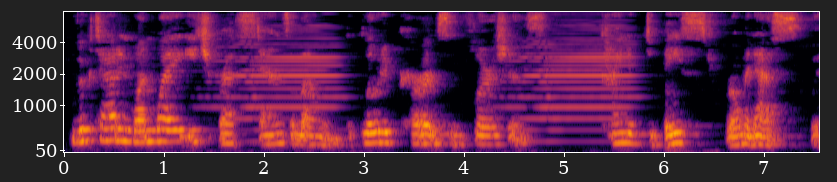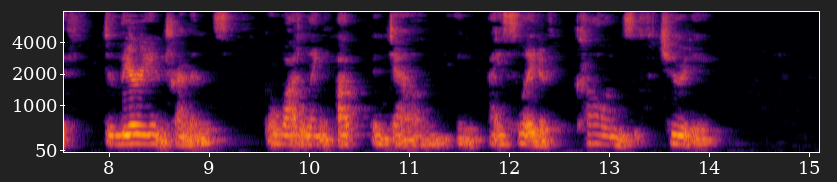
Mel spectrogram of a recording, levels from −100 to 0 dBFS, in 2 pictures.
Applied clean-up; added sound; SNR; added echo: classical method WPE with log-MMSE.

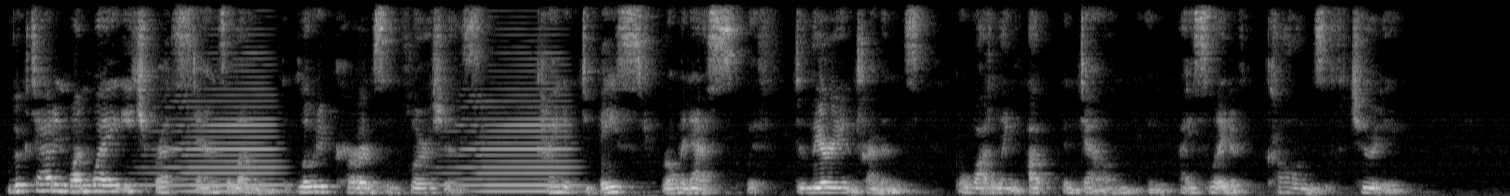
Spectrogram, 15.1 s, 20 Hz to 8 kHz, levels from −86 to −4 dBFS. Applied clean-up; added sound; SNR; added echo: none; Bowed string instrument; 6 dB; reverberation time 0.4 s.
